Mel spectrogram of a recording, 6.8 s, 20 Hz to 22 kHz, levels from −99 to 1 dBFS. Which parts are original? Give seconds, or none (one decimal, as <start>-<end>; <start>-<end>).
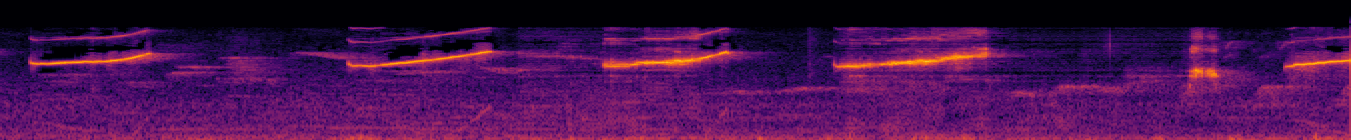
0.0-2.6; 3.5-4.2; 6.1-6.8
